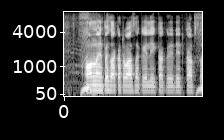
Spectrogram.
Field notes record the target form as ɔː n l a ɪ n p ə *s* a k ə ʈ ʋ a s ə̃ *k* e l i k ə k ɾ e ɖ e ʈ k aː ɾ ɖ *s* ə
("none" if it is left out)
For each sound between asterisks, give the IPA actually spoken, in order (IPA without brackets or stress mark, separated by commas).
s, k, s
